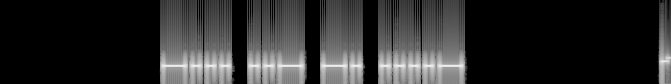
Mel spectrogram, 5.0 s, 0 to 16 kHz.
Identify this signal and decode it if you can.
Morse code, heard as a keyed tone, about 22 wpm, 700 Hz. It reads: BUN4
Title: All Cut Numbers - 4-Digit 22wpm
